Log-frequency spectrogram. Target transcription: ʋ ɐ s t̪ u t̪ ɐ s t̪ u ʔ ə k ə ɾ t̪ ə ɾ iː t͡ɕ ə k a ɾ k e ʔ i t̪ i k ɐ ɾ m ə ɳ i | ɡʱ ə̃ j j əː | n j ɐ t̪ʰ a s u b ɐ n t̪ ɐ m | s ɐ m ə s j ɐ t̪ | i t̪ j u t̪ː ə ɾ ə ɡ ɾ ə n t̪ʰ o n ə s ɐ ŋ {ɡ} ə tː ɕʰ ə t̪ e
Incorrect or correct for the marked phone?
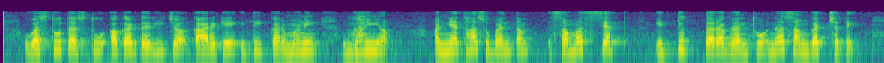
correct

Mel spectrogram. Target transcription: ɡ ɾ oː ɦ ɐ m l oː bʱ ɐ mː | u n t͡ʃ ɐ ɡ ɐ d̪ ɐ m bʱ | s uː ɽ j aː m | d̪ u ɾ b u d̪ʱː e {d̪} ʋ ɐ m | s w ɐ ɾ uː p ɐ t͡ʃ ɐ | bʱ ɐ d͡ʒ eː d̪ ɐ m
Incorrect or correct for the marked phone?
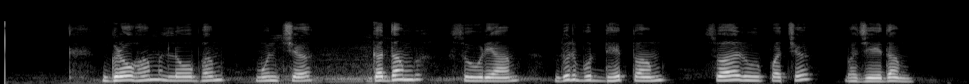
incorrect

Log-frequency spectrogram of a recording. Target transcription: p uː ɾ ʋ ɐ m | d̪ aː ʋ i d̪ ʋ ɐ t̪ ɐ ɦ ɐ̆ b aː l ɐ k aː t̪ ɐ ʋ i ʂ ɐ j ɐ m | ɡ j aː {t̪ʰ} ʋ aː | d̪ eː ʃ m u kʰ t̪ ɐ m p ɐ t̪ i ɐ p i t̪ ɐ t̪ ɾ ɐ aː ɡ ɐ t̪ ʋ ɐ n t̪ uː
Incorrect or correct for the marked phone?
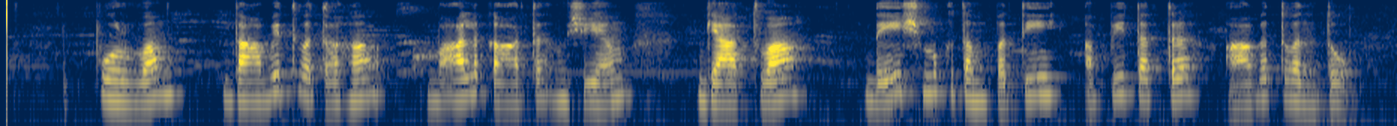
incorrect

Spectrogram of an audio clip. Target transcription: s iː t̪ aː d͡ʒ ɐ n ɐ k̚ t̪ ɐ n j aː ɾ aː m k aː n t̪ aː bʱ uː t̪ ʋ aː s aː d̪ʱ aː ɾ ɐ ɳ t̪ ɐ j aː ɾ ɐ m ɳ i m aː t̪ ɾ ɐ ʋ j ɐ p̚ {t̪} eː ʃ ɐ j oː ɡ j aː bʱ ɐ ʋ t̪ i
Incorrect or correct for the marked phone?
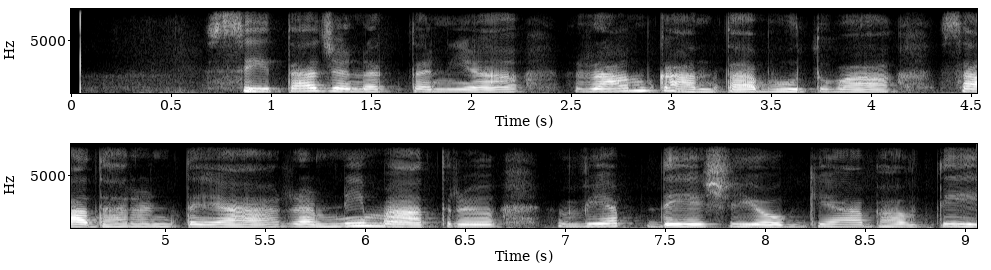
incorrect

